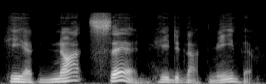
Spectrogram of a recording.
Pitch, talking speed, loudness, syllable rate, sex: 115 Hz, 205 wpm, -17 LUFS, 3.6 syllables/s, male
